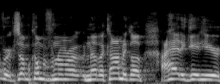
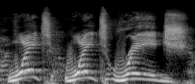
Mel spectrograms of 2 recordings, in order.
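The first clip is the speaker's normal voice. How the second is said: slow repeat; much slower than usual. Shown as a demonstration. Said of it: "repeating suggestion slowly".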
